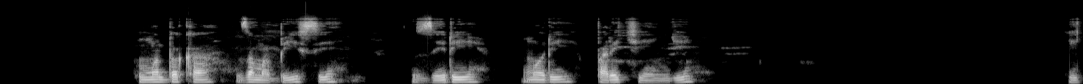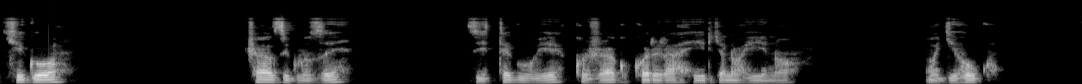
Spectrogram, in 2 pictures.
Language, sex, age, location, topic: Kinyarwanda, male, 36-49, Musanze, government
